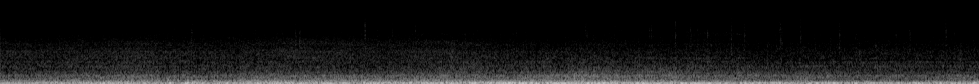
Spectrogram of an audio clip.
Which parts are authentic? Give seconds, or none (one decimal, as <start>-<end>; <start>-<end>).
0.0-1.6; 2.4-9.8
